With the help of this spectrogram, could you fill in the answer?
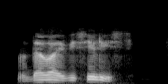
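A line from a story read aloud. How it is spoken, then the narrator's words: Calm. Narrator (Russian): спокойно сказал доктор Шафер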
